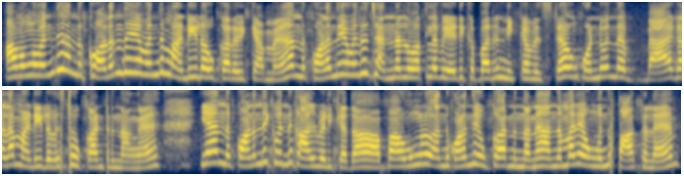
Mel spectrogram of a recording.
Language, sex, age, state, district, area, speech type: Tamil, female, 18-30, Tamil Nadu, Coimbatore, rural, spontaneous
